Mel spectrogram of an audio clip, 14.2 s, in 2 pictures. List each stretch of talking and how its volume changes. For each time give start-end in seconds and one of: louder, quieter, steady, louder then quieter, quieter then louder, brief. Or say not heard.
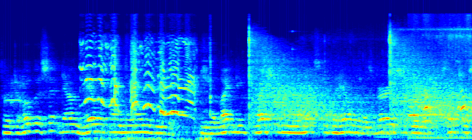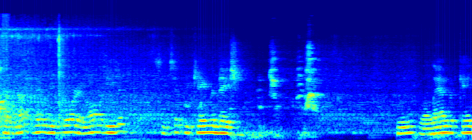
0.0-10.8 steady
13.0-14.1 brief.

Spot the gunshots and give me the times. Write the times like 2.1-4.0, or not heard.
3.7-8.1.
